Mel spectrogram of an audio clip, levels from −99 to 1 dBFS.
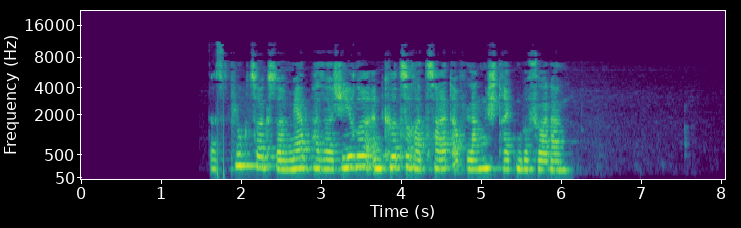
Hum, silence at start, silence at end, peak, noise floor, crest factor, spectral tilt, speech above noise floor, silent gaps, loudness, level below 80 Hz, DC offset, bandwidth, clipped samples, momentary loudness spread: none; 1.6 s; 1.95 s; -2 dBFS; -71 dBFS; 14 dB; -4.5 dB/octave; 57 dB; none; -14 LUFS; -58 dBFS; under 0.1%; 10.5 kHz; under 0.1%; 8 LU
